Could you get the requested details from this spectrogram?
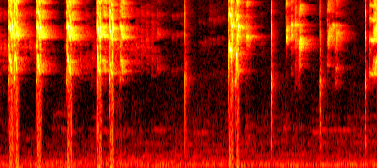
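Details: Lovebird calling an opponent before long chattering: a fast run of five grating, high screeches, a pause, then more scratchy calls and thin chirps.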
